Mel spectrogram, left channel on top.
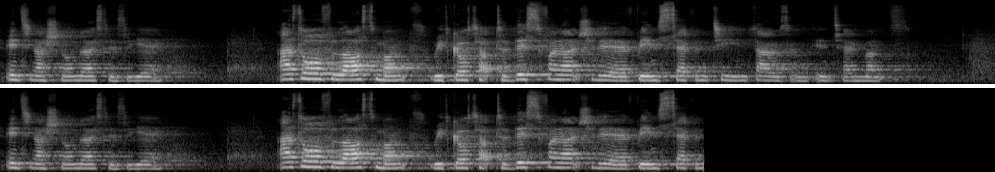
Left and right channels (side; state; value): right; drops out; at 7.1 s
